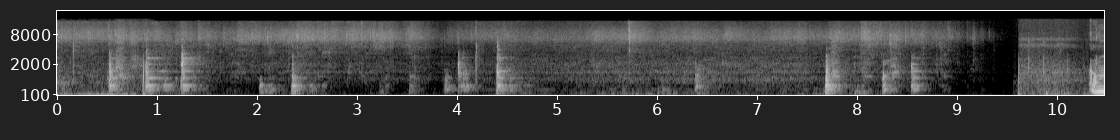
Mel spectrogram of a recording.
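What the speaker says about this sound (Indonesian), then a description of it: "yang pertama kita tumis bumbu-bumbunya ya. Bawang merah dan bawang putih. Kemudian masukkan udang rebonnya." Shallots, garlic and dried shrimp sautéing in a pan, heard as a faint sizzle broken up by scattered stirring scrapes and occasional utensil knocks, with a louder clatter near the end.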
